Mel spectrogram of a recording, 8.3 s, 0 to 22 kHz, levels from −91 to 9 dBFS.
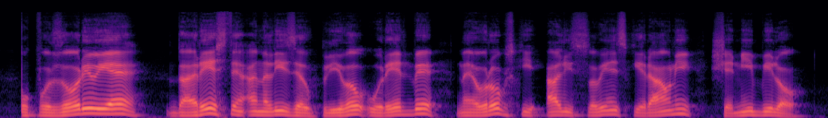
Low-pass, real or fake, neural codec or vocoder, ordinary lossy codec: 14.4 kHz; fake; autoencoder, 48 kHz, 32 numbers a frame, DAC-VAE, trained on Japanese speech; none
